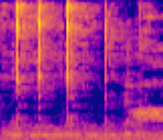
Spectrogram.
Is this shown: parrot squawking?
no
